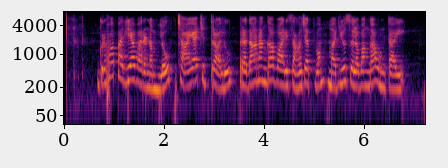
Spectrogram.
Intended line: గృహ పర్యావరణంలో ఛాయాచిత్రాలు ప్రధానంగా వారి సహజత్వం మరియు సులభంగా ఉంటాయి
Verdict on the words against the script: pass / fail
pass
